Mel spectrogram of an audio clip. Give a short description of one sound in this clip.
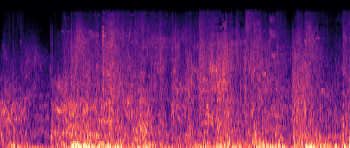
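Magic spells burst and whoosh in a noisy fight.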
